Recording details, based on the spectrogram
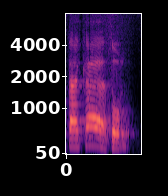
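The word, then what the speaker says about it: التكاثر: Kemudian pada kalimat takatsur, ya ro di sini hukumnya apa Bu Popi? Tebal atau tipis? Tebal. Ya, tebal ya. Tadi membacanya nanggung ya. Takatsur, sur, ya.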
